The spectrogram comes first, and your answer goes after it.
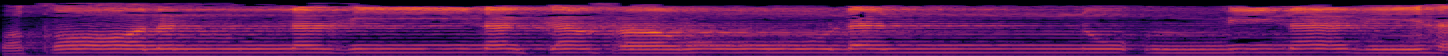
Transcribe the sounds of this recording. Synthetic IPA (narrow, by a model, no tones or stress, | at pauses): wɑqɑːlalːaðiːnakafɑɾulanː | ʊʔ | mɪnabɪɦaː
